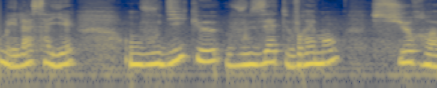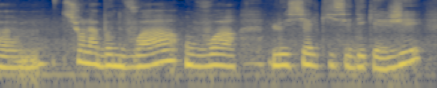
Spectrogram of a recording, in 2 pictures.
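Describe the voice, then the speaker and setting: Against noticeable background noise, a woman with a fairly low voice speaks with fairly even intonation. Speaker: tarot card reader. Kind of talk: tarot reading. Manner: hesitant, many fillers.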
